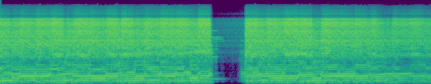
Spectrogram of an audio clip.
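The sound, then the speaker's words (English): Distorted electric guitar riffing through a Peavey Revolver HP amp simulator, a dense, loud, chugging stream of heavy notes that continues steadily with one short silent break about halfway through. “What you just heard there was a little guitar riffing done with Revolver HP by Peavey, a guitar amp simulator.”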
